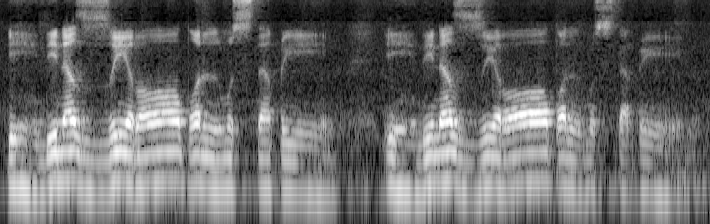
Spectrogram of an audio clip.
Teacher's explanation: Yang ketiga yaitu adalah huruf zai ishmam. Yaitu huruf shad yang bercampur dengan zai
